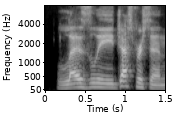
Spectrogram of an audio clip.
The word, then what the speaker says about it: Leslie Jespersen: I'm so excited today to welcome Leslie Jespersen.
